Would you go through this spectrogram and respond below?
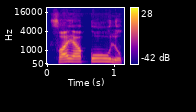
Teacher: قاف کو موٹا کرنا ہے اور کھینچنا بھی ہے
